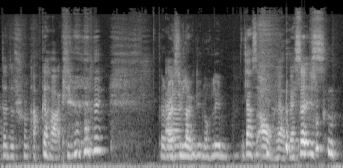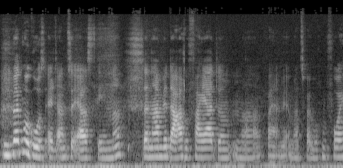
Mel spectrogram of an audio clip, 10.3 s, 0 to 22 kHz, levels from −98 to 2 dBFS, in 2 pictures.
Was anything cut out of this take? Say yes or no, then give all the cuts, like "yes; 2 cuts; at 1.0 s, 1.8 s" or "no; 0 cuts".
yes; 2 cuts; at 5.5 s, 7.9 s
